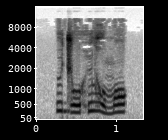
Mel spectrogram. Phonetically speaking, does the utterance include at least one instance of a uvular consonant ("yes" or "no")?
no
